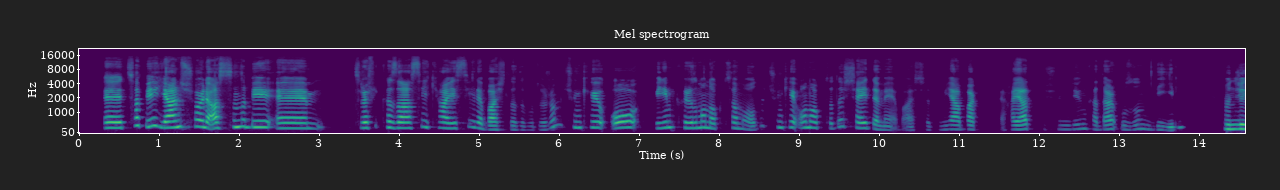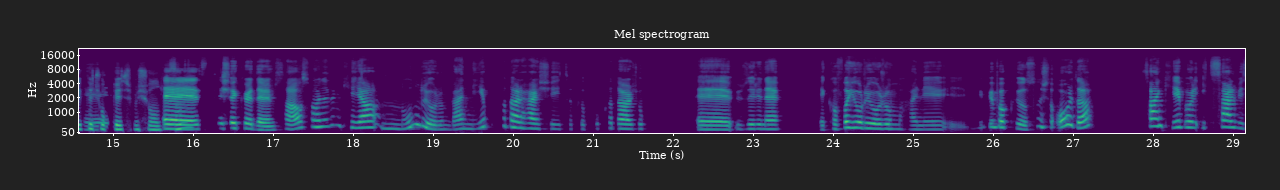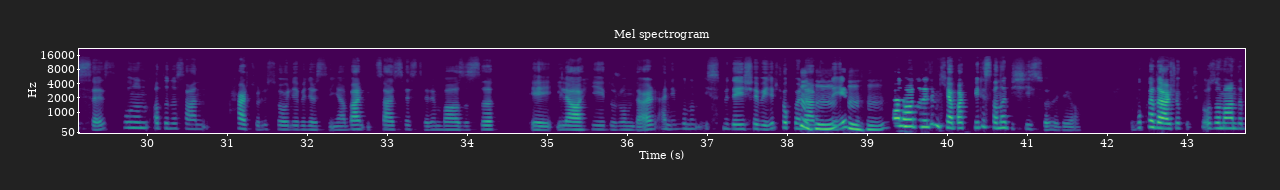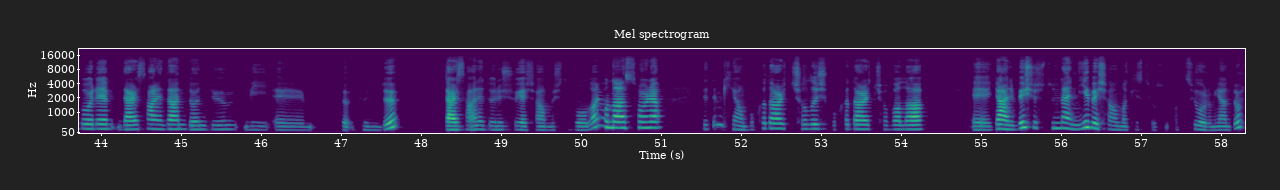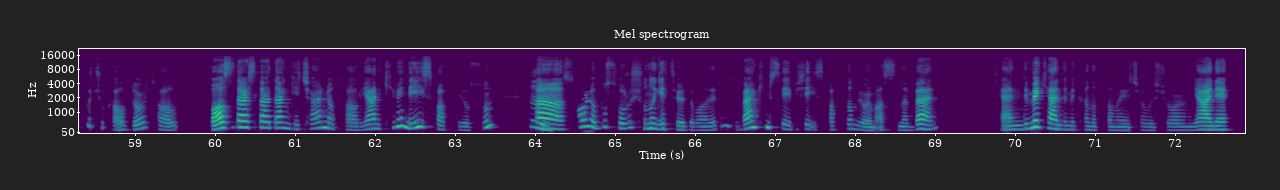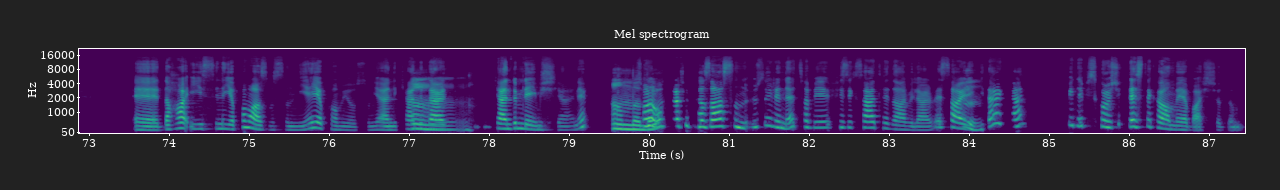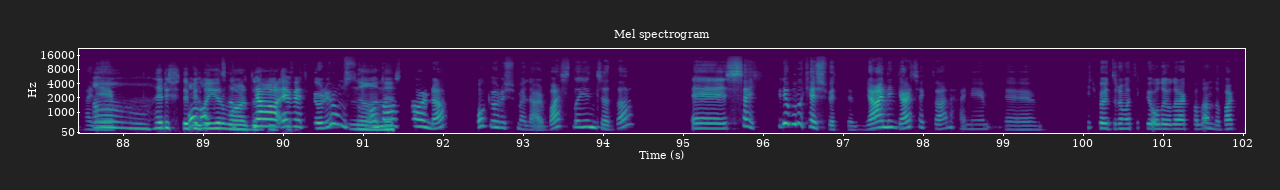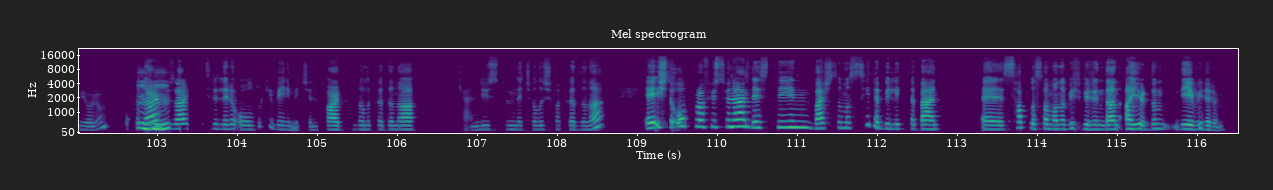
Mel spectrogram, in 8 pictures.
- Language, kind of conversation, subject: Turkish, podcast, Kendine güvenini nasıl geri kazandın, anlatır mısın?
- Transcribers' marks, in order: tapping; other background noise; unintelligible speech; laughing while speaking: "birbirinden"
